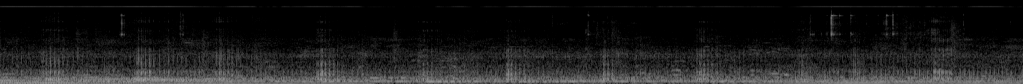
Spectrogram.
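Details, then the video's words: Female house cat Pia, eight months old and on heat, filmed on September 23, 2011, shortly after her first birth control pill: continuous deep purring with scattered rustles, soft thumps and a few high tinkling jingles. "Pia on heat."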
